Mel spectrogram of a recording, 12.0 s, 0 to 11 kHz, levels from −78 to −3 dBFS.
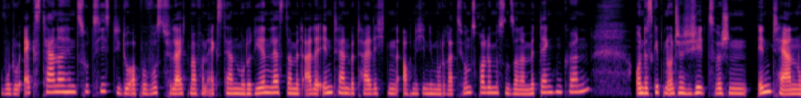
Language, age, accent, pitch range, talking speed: German, 20-39, German, 155-180 Hz, 170 wpm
